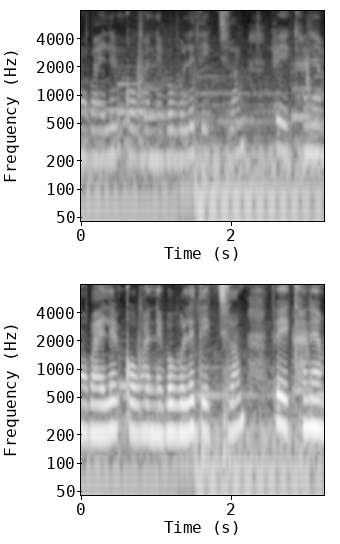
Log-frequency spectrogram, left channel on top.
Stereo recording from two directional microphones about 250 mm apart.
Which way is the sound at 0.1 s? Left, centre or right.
Right.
